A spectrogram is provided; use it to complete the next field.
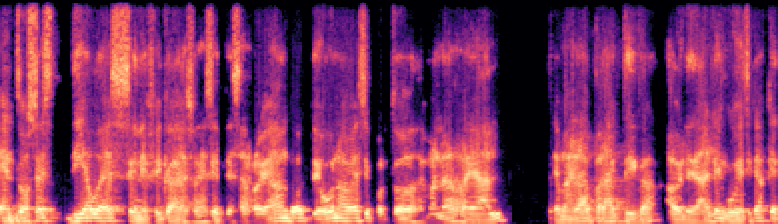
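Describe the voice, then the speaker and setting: At a moderate speed, an ordinary speaking voice talks with fairly even intonation. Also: man. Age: 20s. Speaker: language academy founder. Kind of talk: casual interview.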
